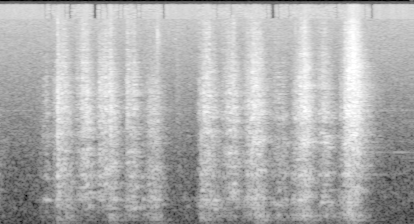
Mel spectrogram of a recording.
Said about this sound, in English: it scrapes that excess caulking off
